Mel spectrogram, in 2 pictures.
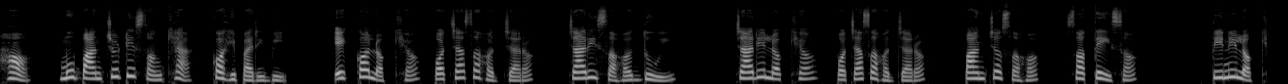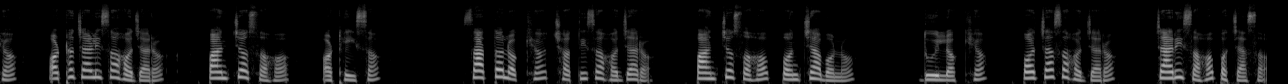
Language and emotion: Odia, neutral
